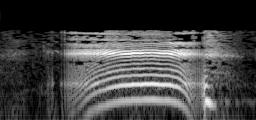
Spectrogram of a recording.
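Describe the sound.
A person's voice makes a single drawn-out, low moo like a cow, rising slightly and then sliding down over about a second, followed by a brief short sound.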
